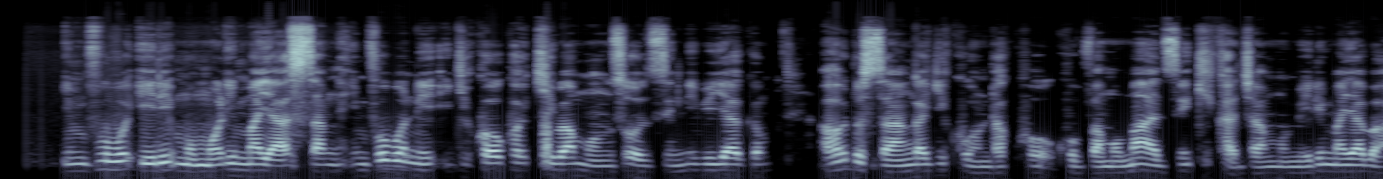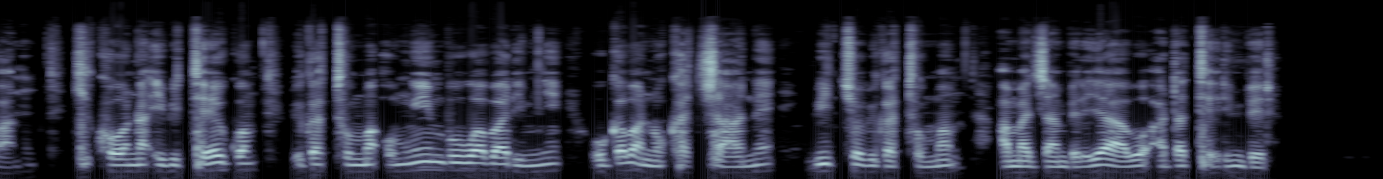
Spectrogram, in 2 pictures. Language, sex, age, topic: Rundi, male, 18-24, agriculture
